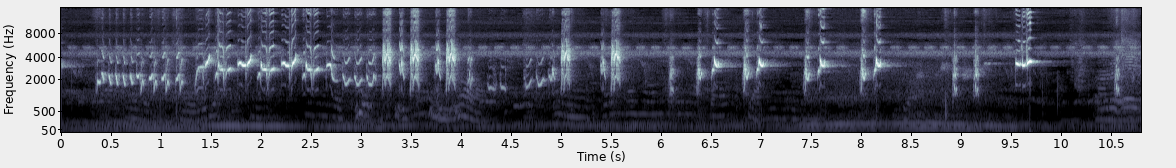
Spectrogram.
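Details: Breeding-condition sooty-headed bulbul singing to provoke other bulbuls: an opening rapid stuttering run, then varied bubbly whistles and sharp chirps that thin out toward the end, with a faint low hum.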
